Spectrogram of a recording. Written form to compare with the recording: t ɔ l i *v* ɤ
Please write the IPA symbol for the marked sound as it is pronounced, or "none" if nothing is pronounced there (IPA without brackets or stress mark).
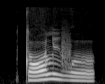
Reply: v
